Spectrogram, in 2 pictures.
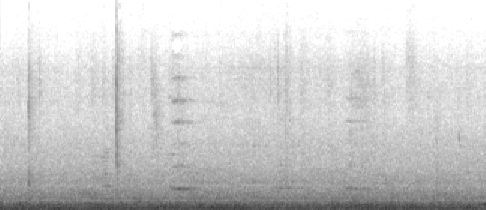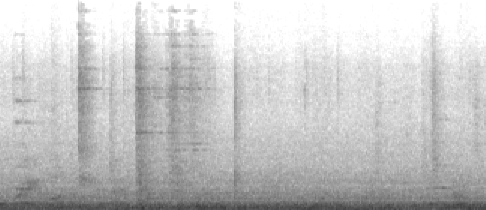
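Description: Steady rumble and rattle of a moving passenger train, heard from inside the car, with a few faint clicks.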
